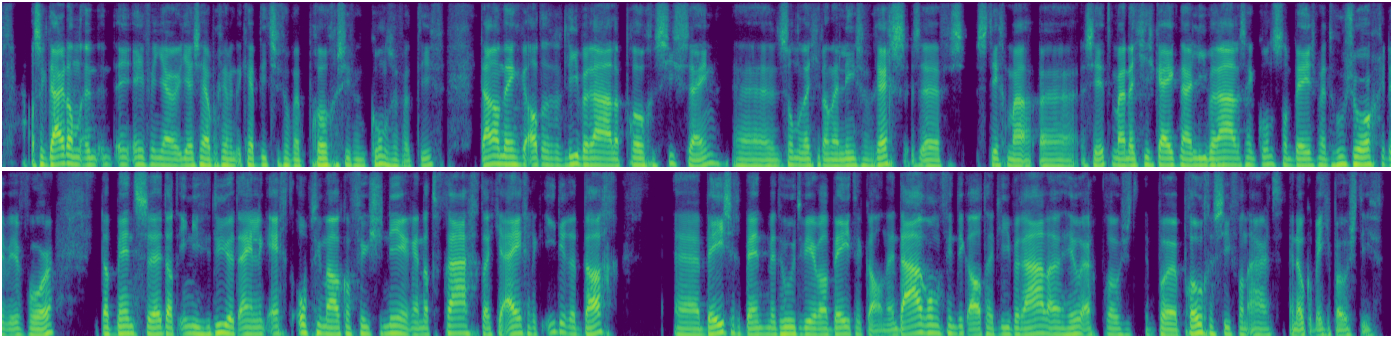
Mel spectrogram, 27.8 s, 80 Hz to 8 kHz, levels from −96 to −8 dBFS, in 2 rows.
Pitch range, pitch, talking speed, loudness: 110-130 Hz, 120 Hz, 220 wpm, -26 LUFS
